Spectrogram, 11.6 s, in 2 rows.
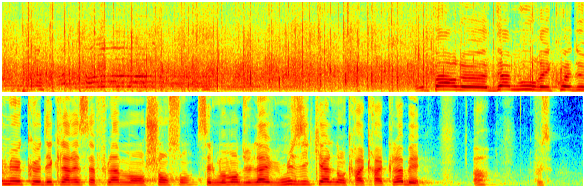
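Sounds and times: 
audience applause: 0:00.0 - 0:05.8
speech: 0:04.3 - 0:11.6.

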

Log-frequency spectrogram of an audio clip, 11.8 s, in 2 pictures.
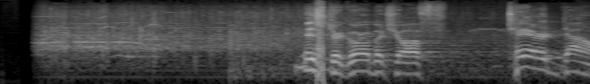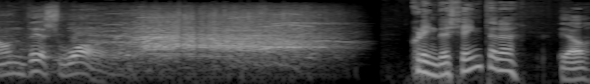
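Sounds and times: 
audience applauding: 0:00.3 - 0:09.6
speech: 0:03.0 - 0:04.5, 0:05.1 - 0:07.4, 0:10.1 - 0:11.7.

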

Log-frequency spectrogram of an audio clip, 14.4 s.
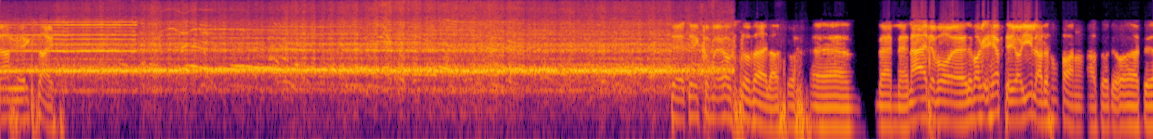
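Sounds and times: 
football crowd droning chant: 0:00.0 - 0:09.2
speech: 0:08.6 - 0:14.4.

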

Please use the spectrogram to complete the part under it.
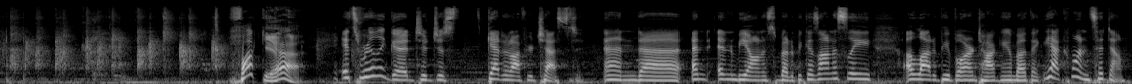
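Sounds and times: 
audience applause: 0:00.0 - 0:02.9
speech: 0:02.4 - 0:11.3.

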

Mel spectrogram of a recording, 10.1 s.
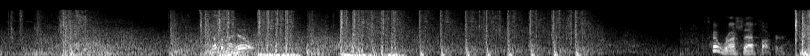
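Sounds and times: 
gunfire in a shooter video game: 0:02.1 - 0:07.5, 0:10.0 - 0:10.1
speech: 0:02.6 - 0:03.4, 0:09.0 - 0:10.1.

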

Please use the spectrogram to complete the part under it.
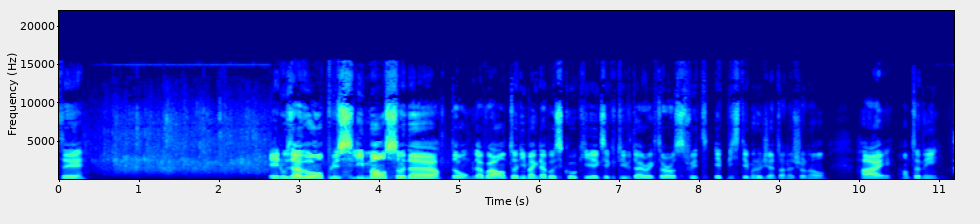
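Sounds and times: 
speech: 0:00.0 - 0:00.4, 0:02.6 - 0:11.1
audience applause: 0:00.4 - 0:05.3.

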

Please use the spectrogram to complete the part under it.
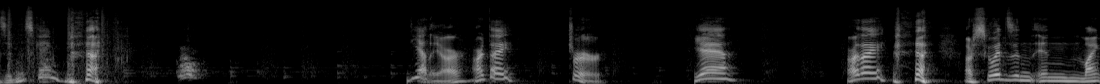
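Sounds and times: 
speech: 0:00.0 - 0:01.3, 0:04.1 - 0:06.2, 0:06.9 - 0:07.4, 0:08.5 - 0:10.9
wolf barking in Minecraft: 0:01.8 - 0:02.1.

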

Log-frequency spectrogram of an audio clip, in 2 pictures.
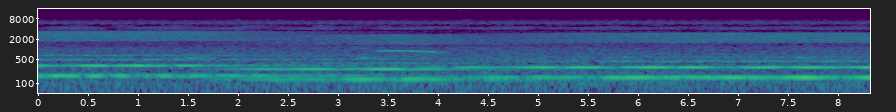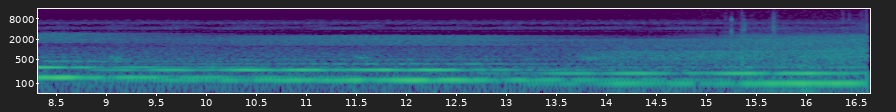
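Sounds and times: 
low sustained humming tones: 0:00.0 - 0:16.6
night insects chirring in a chapel graveyard: 0:00.0 - 0:16.6.

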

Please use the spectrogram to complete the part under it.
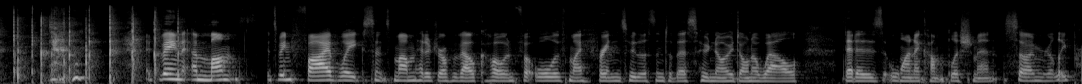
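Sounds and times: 
clapping: 0:00.0 - 0:01.9
speech: 0:01.6 - 0:10.8.

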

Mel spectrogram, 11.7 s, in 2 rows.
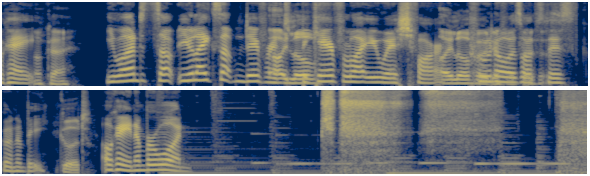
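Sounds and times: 
speech: 0:00.0 - 0:08.1, 0:09.1 - 0:09.5
voice imitating Darth Vader's heavy breathing: 0:09.1 - 0:11.7.

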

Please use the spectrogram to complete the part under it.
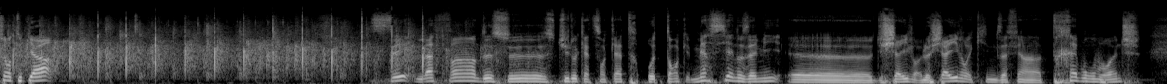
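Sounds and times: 
speech: 0:00.0 - 0:00.6, 0:03.9 - 0:11.6
audience applause: 0:00.0 - 0:05.2.

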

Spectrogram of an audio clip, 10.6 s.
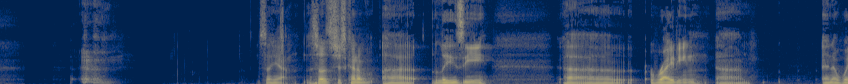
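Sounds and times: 
throat clearing: 0:01.0 - 0:01.6
speech: 0:03.3 - 0:06.2, 0:07.0 - 0:09.4, 0:10.3 - 0:10.5.

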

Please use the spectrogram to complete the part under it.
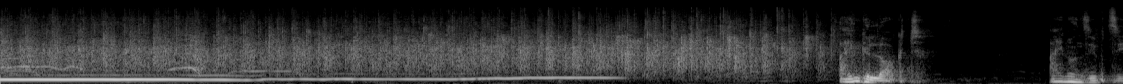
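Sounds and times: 
audience applause: 0:00.0 - 0:08.8
speech: 0:08.6 - 0:09.2, 0:10.7 - 0:11.2.

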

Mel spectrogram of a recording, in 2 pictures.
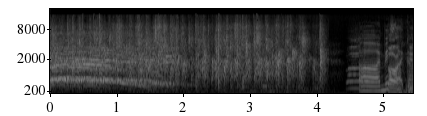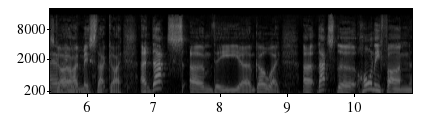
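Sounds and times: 
audience applause: 0:00.0 - 0:04.2
speech: 0:04.9 - 0:10.8.

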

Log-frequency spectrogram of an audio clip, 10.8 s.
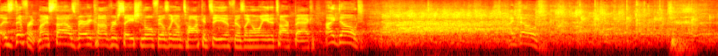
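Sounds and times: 
speech: 0:00.0 - 0:06.6, 0:07.6 - 0:08.4
laughter: 0:03.9 - 0:10.7
crowd clapping: 0:06.0 - 0:10.7.

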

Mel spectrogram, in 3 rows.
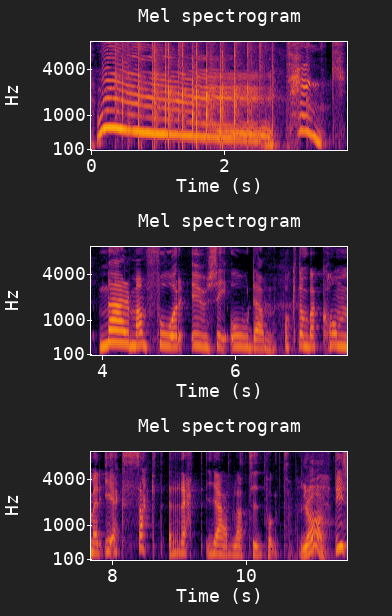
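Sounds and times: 
applause: 0:00.0 - 0:02.9
speech: 0:04.1 - 0:11.5.

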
